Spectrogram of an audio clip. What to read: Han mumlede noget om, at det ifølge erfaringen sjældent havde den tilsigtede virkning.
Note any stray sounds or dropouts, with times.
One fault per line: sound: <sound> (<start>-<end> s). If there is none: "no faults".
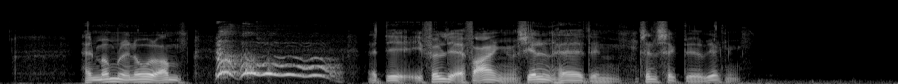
sound: bark (2.1-3.5 s)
